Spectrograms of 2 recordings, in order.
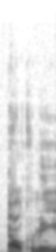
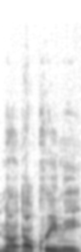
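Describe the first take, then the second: First: The name sounds just like the word alchemy. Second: The name does not sound like the word alchemy. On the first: The speaker calls it right. "it is Alchemy because it is. Um, it comes from alchemy" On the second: The speaker calls it wrong.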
